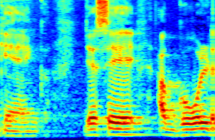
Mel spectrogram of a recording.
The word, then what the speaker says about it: gangue: इट is known as गैंग। देखो spelling थोड़ी सी अलग है इसकी, नाम गैंग है, GANGUE, गैंग।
